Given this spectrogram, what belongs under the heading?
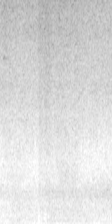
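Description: Strong wind buffets the microphone over rolling surf on a Southern California beach, a loud, constant roar of breaking waves and gusts with no voices.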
